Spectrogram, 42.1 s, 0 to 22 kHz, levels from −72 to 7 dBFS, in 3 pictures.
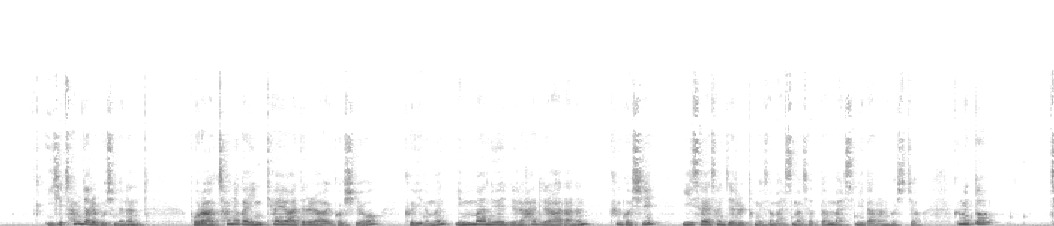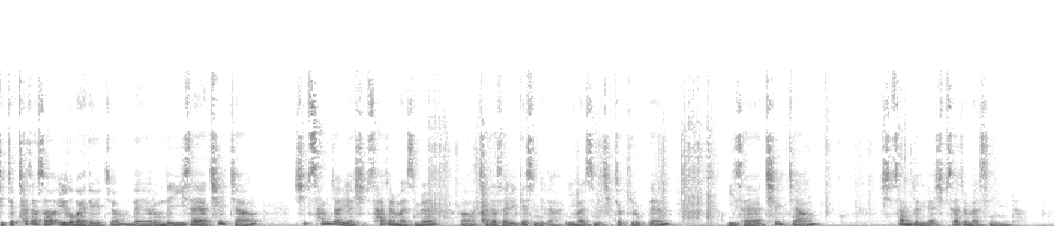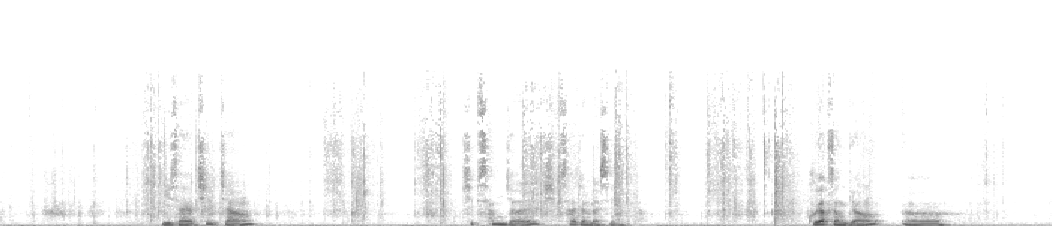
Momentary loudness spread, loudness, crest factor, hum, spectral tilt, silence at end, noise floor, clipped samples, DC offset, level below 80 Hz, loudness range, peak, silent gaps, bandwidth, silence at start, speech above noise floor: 18 LU; -30 LUFS; 24 dB; none; -5.5 dB/octave; 0.2 s; -54 dBFS; under 0.1%; under 0.1%; -52 dBFS; 7 LU; -8 dBFS; none; 15.5 kHz; 0.05 s; 24 dB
